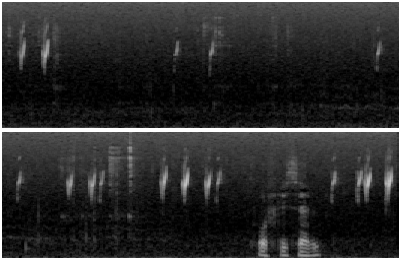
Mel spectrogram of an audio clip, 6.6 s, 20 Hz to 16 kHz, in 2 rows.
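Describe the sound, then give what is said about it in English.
Two recorded birds, numbered 456 and 457, call: one gives a steady run of short, high chirps throughout, and near the end another lets out a brief, lower, harmonic clucking call, louder than the chirps. “Both birds.”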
